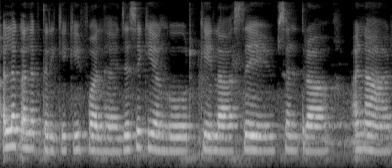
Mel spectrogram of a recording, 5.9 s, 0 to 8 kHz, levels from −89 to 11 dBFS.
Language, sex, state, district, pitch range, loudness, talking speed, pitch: Hindi, female, Chhattisgarh, Raipur, 210-230 Hz, -19 LUFS, 130 wpm, 220 Hz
